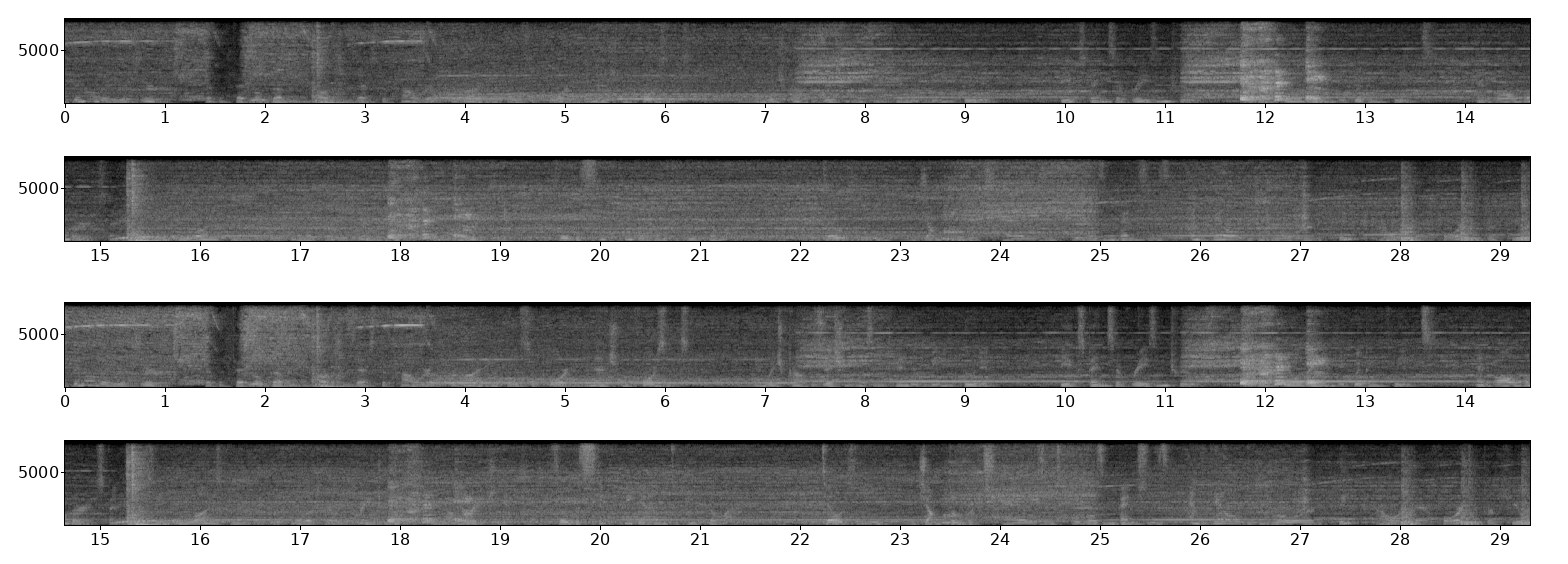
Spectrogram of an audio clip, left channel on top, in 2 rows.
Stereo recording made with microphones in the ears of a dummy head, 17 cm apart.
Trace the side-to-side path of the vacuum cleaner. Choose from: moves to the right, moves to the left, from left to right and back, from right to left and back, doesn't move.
moves to the left.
